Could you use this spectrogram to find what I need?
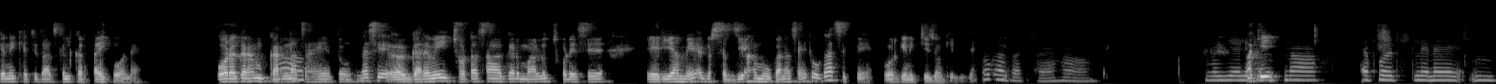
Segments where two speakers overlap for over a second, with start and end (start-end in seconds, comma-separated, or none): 2.7-4.1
